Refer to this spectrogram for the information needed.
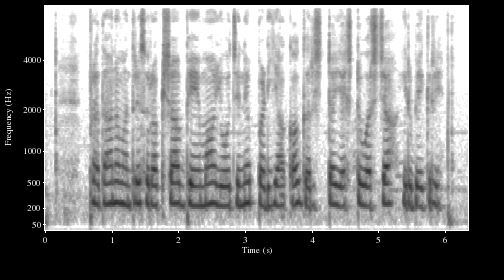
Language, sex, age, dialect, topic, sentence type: Kannada, female, 18-24, Dharwad Kannada, banking, question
